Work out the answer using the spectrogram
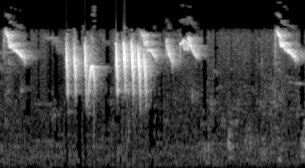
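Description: A bar-winged prinia sings high, thin down-slurred whistles and bursts of sharp, buzzy stuttered notes in quick series, with a faint hiss behind.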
